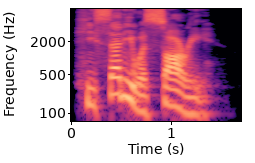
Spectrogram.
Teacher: when it's in the middle and it's not stressed, when it's unstressed, we cut the h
